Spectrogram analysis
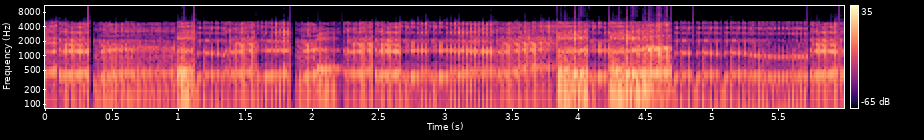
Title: burps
